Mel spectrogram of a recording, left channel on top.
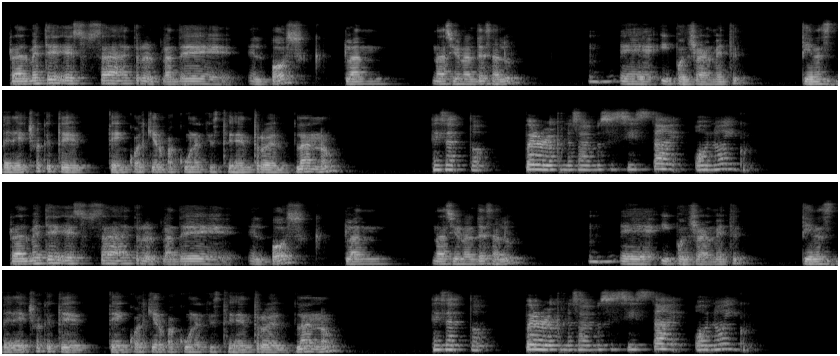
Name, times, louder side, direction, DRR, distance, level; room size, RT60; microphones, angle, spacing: voice 1, 0.1-3.0 3.4-3.8 4.3-5.1 6.2-7.4 8.0-9.1 9.4-11.7, left 1 dB, 35° left, 3 dB, 2.6 m, -26 dB
voice 2, 12.7-13.1 13.6-15.8, equal, 10° left, 1 dB, 1.6 m, -27 dB
11.5 x 6.6 x 3.6 m, 0.30 s
head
